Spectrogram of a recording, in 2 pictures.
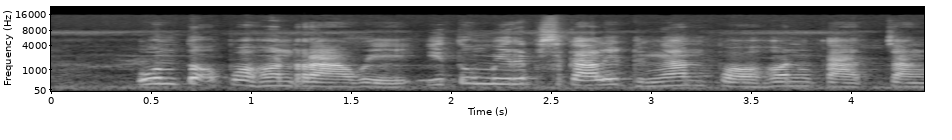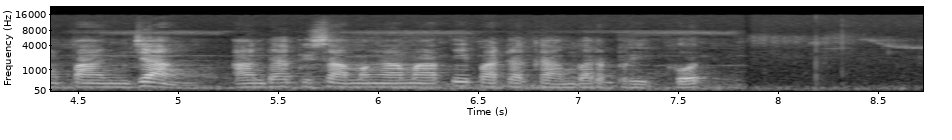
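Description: A man speaks with animation close to the microphone.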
